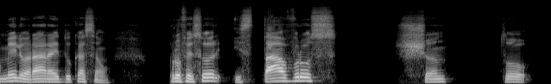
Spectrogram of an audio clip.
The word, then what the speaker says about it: Xanthopoulos: Mas em grego é um pouco diferente, por causa do TH, né? Que é o teta. É Xanthopoulos. Xanthopoulos.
